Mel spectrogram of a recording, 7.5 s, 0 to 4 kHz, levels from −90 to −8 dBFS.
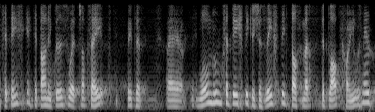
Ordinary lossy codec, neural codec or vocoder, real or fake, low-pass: none; codec, 16 kHz, 0.5 kbps, FreqCodec, larger model; fake; 3.6 kHz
